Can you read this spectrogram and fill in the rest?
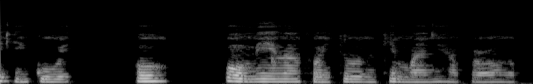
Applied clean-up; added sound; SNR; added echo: neural mask model Resemble Enhance denoiser.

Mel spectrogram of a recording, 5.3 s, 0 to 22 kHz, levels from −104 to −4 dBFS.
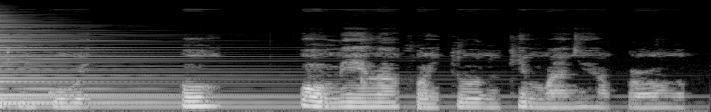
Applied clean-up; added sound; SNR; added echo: none; Acoustic guitar; 7 dB; none.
